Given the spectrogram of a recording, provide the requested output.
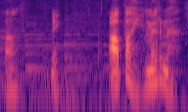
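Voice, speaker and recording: A man's voice: medium pitch, expressive, moderate pace, bright, forceful tone, husky, faint music behind, heavily acted. An actor playing a brooding, embittered man in a radio drama. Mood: alert, agreeable. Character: brooding embittered man seeking revenge for his family. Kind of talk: Ilocano radio drama acting.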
